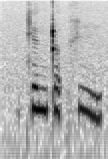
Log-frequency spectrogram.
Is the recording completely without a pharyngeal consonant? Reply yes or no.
yes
